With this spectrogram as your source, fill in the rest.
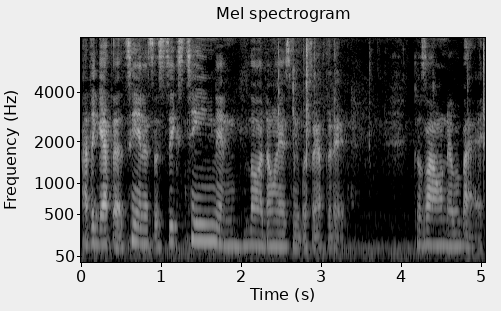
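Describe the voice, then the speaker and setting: A woman speaks at a very fast pace with a very deep, low pitch, somewhat breathy, with ordinary pitch variation. There is audible room echo. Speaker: craft tutorial creator, small shop owner. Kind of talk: tutorial. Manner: casual, chatty; lowered, relaxed voice.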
